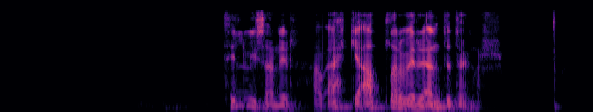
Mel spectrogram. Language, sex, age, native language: Icelandic, male, 30-39, Icelandic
